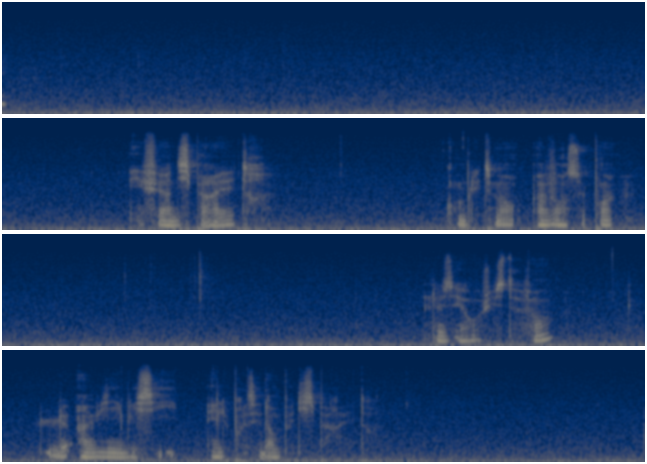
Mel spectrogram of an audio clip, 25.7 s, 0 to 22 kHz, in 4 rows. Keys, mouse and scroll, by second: 0.6-4.4 ctrl+drag, 8.7-10.0 drag, 12.9 click, 13.4 click, 14.4 0, 16.6 click, 18.5-20.7 drag, 21.5 right click, 22.6 click, 23.4 right click, 25.2 click.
